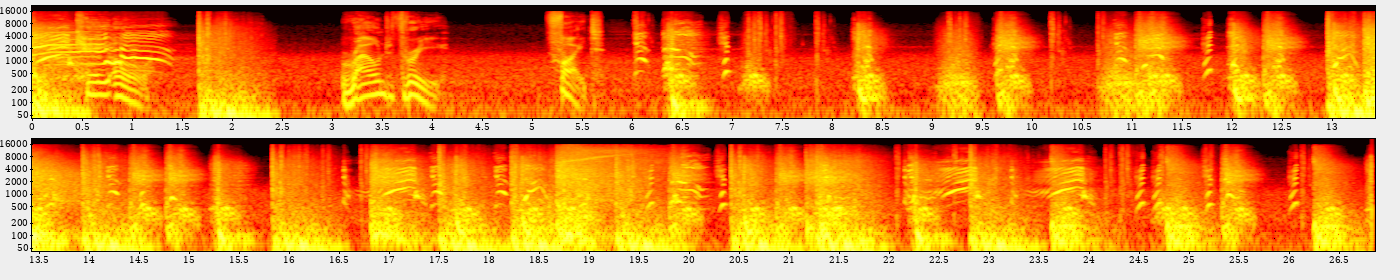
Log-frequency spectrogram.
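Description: Punches and kicks land with sharp impact thuds in a video game fight.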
